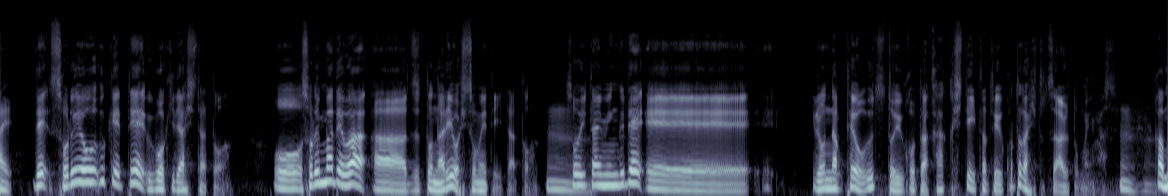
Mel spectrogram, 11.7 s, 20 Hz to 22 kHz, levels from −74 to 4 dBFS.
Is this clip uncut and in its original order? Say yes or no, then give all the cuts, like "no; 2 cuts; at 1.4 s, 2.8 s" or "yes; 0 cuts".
yes; 0 cuts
